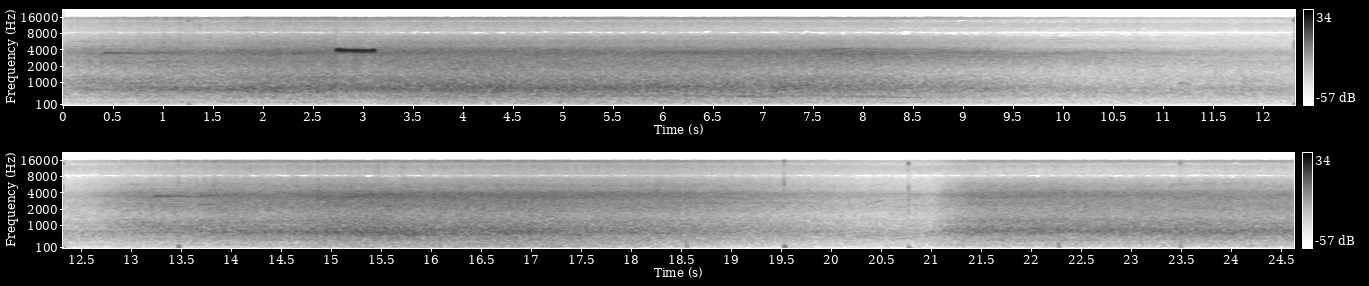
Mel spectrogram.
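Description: A large stadium crowd roars, swelling and easing off in waves.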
